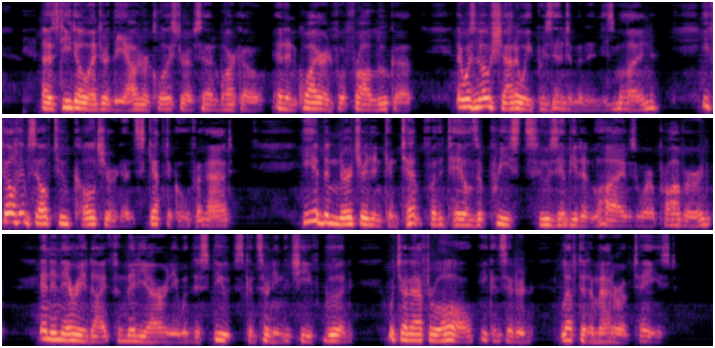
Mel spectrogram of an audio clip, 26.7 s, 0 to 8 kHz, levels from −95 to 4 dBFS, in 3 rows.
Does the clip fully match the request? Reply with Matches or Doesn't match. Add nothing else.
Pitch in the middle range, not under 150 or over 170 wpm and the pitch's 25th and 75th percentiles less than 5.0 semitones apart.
Matches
